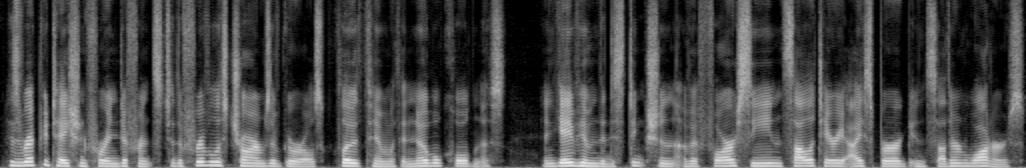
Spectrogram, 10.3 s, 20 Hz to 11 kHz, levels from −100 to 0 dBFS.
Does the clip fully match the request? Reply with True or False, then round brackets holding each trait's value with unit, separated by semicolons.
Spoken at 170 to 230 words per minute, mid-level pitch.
True (175 wpm; 180 Hz)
